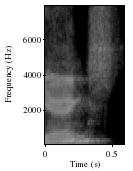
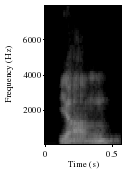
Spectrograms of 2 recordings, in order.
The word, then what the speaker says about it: Young: spelling y-o-u-n-g because it sounds more like the way our name should be pronounced in chinese right yang right uh and then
